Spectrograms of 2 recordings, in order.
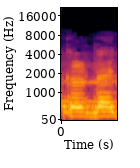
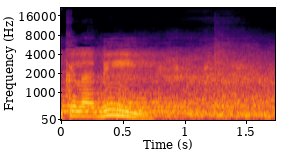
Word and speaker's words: keladi: Kai bila pula keldai keldai jadi sayur rupanya keladi dia baca keldai ejaan sekarang KF lam alif Dal ya keladi dulu KF lam Dal a keladi tu adalah hujung tuya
